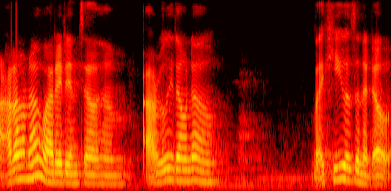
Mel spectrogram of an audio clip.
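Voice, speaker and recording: Audible room echo surrounds a woman whose very deep, low pitch carries lively intonation at a moderate pace. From Chicago. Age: 30s. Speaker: livestreamer. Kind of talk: casual livestream chat.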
